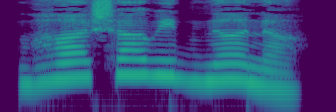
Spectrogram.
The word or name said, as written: ಭಾಷಾವಿಜ್ಞಾನಿ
